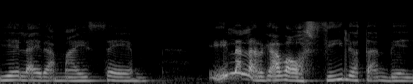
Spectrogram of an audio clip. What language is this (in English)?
Portuguese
